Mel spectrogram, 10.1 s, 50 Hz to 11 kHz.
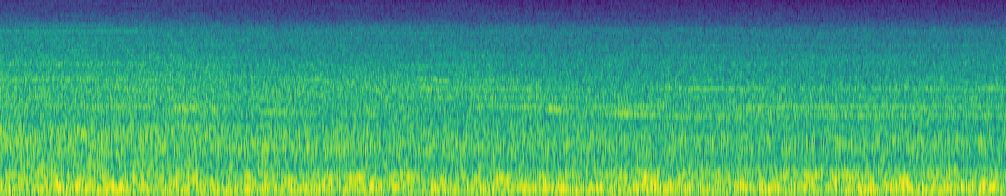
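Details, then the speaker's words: Hamworthy Modumax Wessex 220 boiler showing fault E151 after reset: only steady, even fan rush with faint hum for ten seconds, no light-off thump; fan runs but the unit never attempts ignition. "so we have here the fan motor starting up but the unit [Music] is not even going to attempt to light the fan is running i'm not sure if you can hear it"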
